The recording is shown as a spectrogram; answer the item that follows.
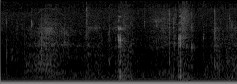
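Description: Chewing on a sparkling strawberry, artificially flavored cake bar: faint, soft crunching and mouth sounds, with a few slightly sharper bites standing out.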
